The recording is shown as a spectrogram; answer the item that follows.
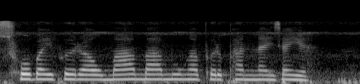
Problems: none marked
